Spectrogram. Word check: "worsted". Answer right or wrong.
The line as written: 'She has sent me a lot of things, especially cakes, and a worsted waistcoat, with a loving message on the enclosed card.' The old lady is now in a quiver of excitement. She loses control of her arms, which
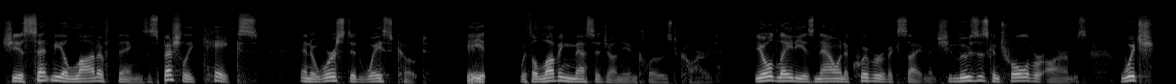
right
